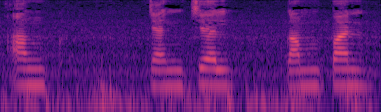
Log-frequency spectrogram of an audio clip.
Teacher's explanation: इसके उच्चारण में नाक से अधिक वायु निकलती है। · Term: अनुस्वार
